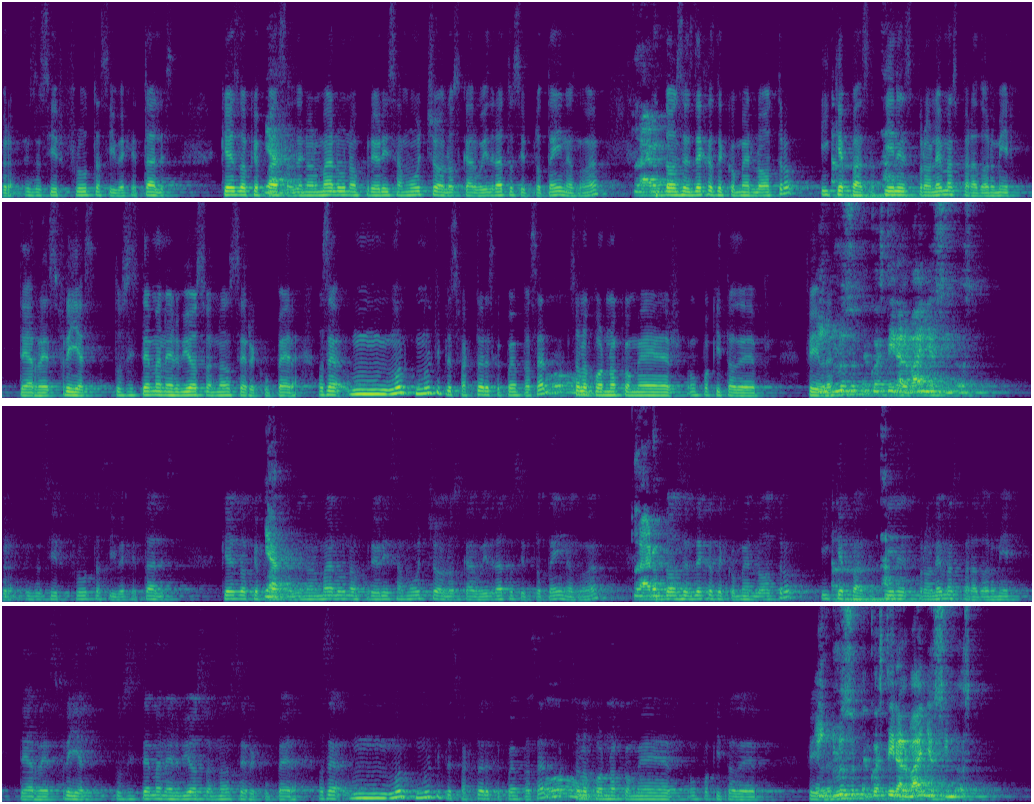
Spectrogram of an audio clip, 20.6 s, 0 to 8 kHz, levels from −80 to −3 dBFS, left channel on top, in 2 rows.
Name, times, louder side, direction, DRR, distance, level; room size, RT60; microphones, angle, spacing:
voice 1, 0.0-1.7 2.2-6.0 6.6-10.1 10.5-11.2 11.4-17.9 18.4-18.6, left 6 dB, 75° left, 8 dB, 0.3 m, -24 dB
voice 2, 6.3-6.7 8.8-8.9 15.7-16.2 18.4-20.0, right 2 dB, 85° right, 5 dB, 1.3 m, -22 dB
sound 1, 8.3-10.0, equal, 40° left, 1.5 m, -36 dB
8.9 x 7.5 x 6.6 m, 1.2 s
head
